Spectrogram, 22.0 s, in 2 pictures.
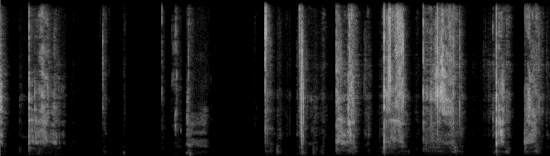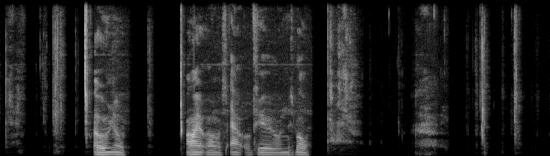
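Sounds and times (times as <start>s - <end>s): crunchy cereal chewing: 5.3s - 12.9s.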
